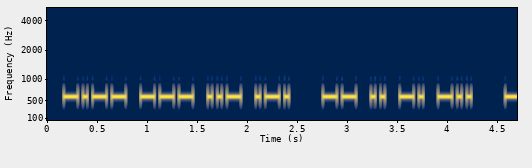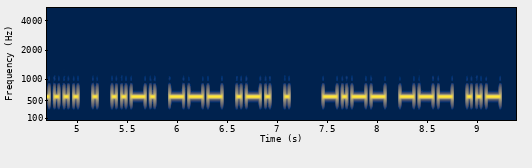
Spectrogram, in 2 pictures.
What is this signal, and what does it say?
Morse code, heard as a keyed tone, about 25 wpm, 600 Hz. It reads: YOUR MIND BEFORE YOU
